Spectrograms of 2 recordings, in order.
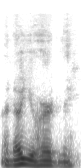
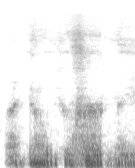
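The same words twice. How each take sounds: First: Said in the usual way. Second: Fast, hushed menacing whisper. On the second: Pretend. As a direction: breathe it like a creepy threat. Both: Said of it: "I'm just kidding".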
